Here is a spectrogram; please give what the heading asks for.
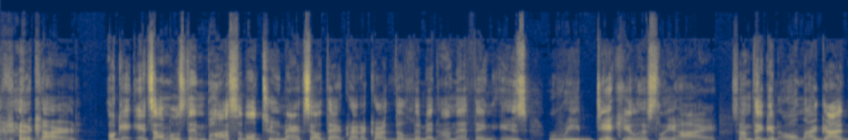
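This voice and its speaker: An online vlogger who sells cards recounts a story in a meandering, casual way, his voice high, bright, and forceful. He's sarcastic and blunt and swears readily. The audio is close and very dry, with barely any room to it.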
